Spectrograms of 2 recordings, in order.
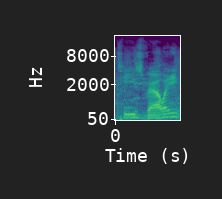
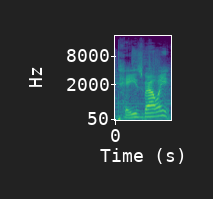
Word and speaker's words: Teays Valley: for playoff football so uh big win over teas Valley act and I apparently it's pronounced Taz Valley according to the uh announcer at the game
